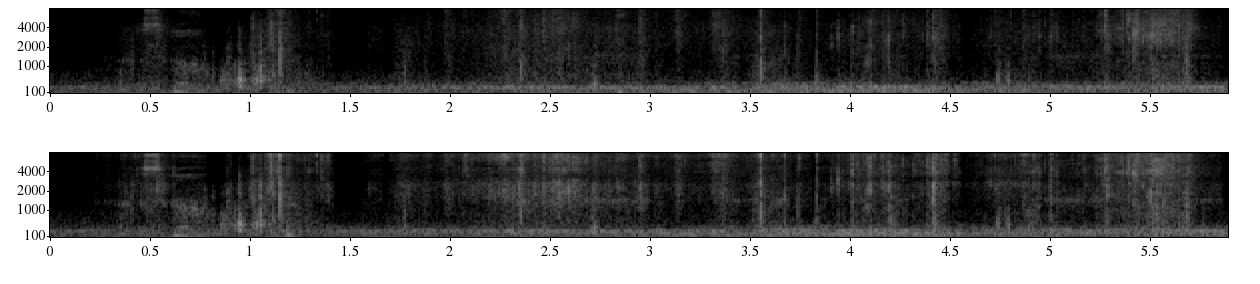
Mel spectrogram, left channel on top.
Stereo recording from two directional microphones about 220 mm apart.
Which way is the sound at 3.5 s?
55° right (ahead or behind).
